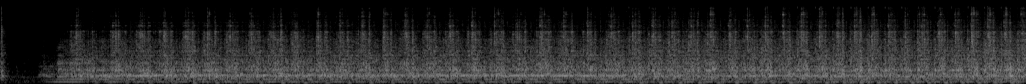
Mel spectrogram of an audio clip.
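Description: Simplicity domestic sewing machine starting about half a second in, then running steadily as it stitches a seam through fabric, with a fast, even stitch rhythm.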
